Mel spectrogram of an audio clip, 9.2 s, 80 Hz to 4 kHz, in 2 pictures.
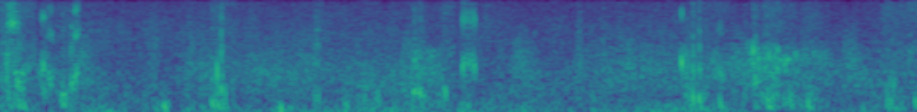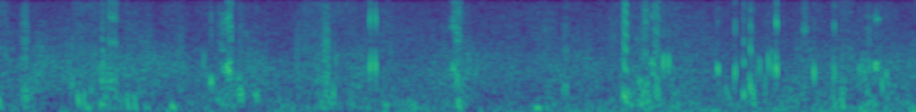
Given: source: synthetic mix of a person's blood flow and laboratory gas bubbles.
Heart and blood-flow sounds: Doppler ultrasound of blood flow; subclavian vein
0.00-0.42 s: bubbles
1.02-1.17 s: bubbles
1.56-1.62 s: bubbles
1.80-1.93 s: bubbles
1.99-2.42 s: bubbles
3.37-3.65 s: bubbles
3.72-4.20 s: bubbles
4.40-4.62 s: bubbles
4.68-4.78 s: bubbles
4.92-5.34 s: bubbles
5.40-5.50 s: bubbles
5.56-5.90 s: bubbles
6.09-6.55 s: bubbles
6.82-6.94 s: bubbles
7.22-7.43 s: bubbles
7.68-8.01 s: bubbles
8.13-8.51 s: bubbles
8.58-8.70 s: bubbles
8.75-9.09 s: bubbles
From the record:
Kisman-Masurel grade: 233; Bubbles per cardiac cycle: several, 3 to 8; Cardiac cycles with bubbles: 50 to 99%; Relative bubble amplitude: loud (0.450 to 0.775); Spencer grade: 3 (all of the cardiac periods contain showers or single bubble signals, but not dominating or overriding the cardiac motion signals); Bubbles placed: anywhere in the cardiac cycle

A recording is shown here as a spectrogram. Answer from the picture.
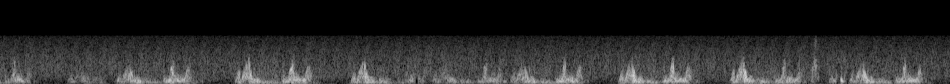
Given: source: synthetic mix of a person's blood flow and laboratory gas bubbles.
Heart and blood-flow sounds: Doppler ultrasound of blood flow; precordium
7.96-8.02 s: bubbles
8.11-8.20 s: bubbles
8.38-8.47 s: bubbles
From the record:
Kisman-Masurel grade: 212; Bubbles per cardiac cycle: several, 3 to 8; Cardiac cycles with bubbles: 1 to 10%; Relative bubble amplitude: moderate (0.250 to 0.450); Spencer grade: 1 (occasional bubble signal discernible with the cardiac motion signal, with majority of cardiac periods free of bubbles); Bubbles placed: only in the low amplitude regions of the cardiac cycle

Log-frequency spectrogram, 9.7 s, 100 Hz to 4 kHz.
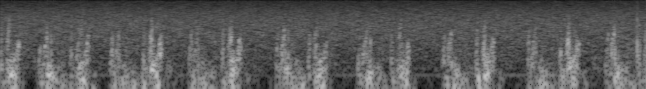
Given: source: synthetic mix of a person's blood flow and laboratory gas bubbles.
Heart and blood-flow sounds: Doppler ultrasound of blood flow; precordium
9.54-9.58 s: bubbles
From the record:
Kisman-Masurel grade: 113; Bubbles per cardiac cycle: 1 to 2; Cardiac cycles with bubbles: 1 to 10%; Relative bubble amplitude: loud (0.450 to 0.775); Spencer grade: 1 (occasional bubble signal discernible with the cardiac motion signal, with majority of cardiac periods free of bubbles); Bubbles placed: only in the low amplitude regions of the cardiac cycle

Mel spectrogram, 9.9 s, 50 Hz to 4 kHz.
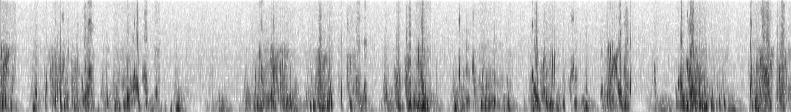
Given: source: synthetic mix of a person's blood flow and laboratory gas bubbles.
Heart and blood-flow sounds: Doppler ultrasound of blood flow; precordium
0.00-0.19 s: bubbles
0.42-0.48 s: bubbles
0.53-1.20 s: bubbles
1.30-1.37 s: bubbles
1.40-1.88 s: bubbles
1.92-1.99 s: bubbles
3.14-3.73 s: bubbles
3.80-4.18 s: bubbles
4.22-4.59 s: bubbles
4.79-5.40 s: bubbles
5.71-6.42 s: bubbles
6.62-7.23 s: bubbles
7.29-7.38 s: bubbles
7.49-7.92 s: bubbles
8.14-8.22 s: bubbles
8.43-9.11 s: bubbles
9.35-9.90 s: bubbles
From the record:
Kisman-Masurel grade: 333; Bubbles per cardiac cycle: rolling drumbeat, 9 or more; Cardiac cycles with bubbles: 50 to 99%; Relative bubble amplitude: loud (0.450 to 0.775); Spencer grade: 3 (all of the cardiac periods contain showers or single bubble signals, but not dominating or overriding the cardiac motion signals); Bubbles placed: anywhere in the cardiac cycle

